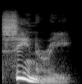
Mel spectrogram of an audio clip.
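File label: "scenery", British English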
